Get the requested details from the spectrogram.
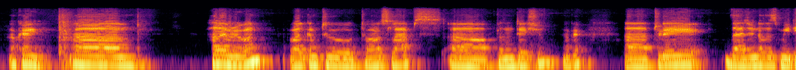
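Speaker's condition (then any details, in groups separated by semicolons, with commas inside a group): No condition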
